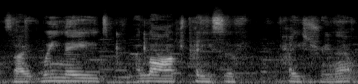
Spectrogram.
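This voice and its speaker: A man's voice: mid-range voice, steady tone, takes it slowly. A man chatting his way through a cooking tutorial, explaining each step with joking asides. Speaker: home cook. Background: music.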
